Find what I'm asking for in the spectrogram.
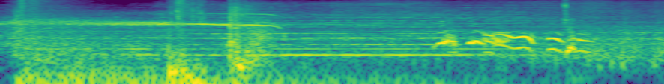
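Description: A Churchgate local train approaching on a Mumbai line, its loud horn blaring in long tones with a rumbling, rattling approach close by, voices faintly mixed in.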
